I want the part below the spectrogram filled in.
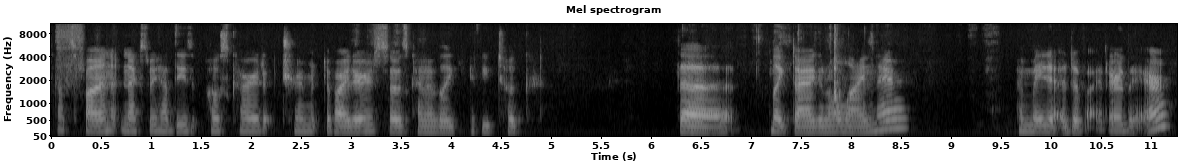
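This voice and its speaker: Presenting her sticker shop's new releases, a young woman from Georgia chats casually and without hurry, dropping "like" and "um" throughout. Her voice sits a little low with a steady tone and sounds a bit worn, as if she's been losing it lately.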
